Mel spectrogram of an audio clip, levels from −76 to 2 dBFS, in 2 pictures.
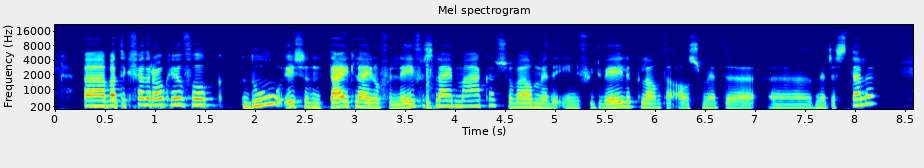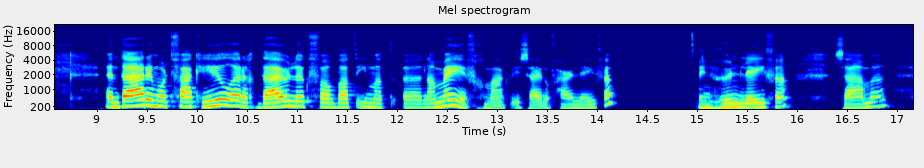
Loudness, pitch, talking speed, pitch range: -23 LUFS, 200 Hz, 180 wpm, 160-245 Hz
